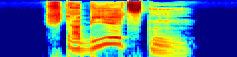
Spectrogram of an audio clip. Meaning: 1. superlative degree of stabil 2. inflection of stabil: strong genitive masculine/neuter singular superlative degree
- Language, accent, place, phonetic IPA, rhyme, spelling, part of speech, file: German, Germany, Berlin, [ʃtaˈbiːlstn̩], -iːlstn̩, stabilsten, adjective, De-stabilsten.ogg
